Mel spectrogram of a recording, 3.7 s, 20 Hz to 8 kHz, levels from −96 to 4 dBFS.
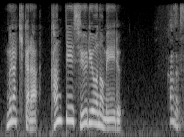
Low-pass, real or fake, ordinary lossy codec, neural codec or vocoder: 7.2 kHz; real; none; none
